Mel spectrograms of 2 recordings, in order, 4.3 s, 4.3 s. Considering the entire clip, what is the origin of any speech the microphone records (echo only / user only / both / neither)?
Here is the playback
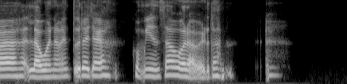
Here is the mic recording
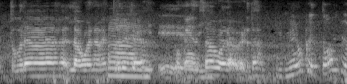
both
